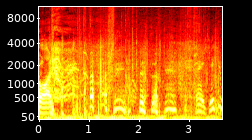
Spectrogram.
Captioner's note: laughing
